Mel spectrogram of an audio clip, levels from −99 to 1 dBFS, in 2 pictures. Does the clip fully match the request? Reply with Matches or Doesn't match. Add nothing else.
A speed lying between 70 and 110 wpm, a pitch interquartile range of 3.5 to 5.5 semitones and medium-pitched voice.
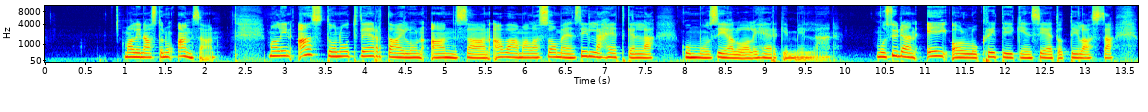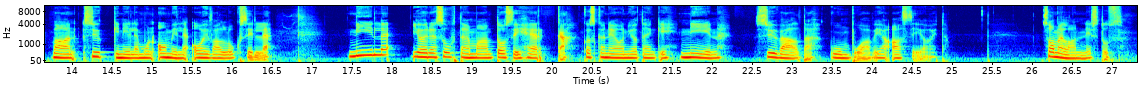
Matches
